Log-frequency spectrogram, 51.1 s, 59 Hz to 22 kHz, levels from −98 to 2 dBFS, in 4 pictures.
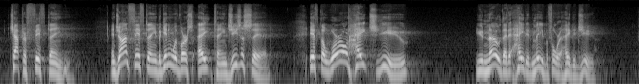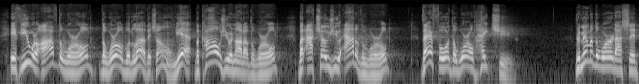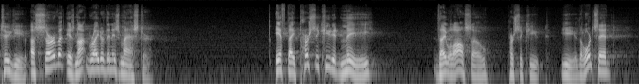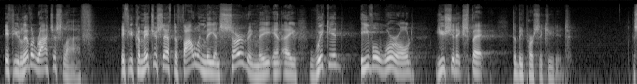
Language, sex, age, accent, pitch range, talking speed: English, male, 50-69, American, 115-180 Hz, 135 wpm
